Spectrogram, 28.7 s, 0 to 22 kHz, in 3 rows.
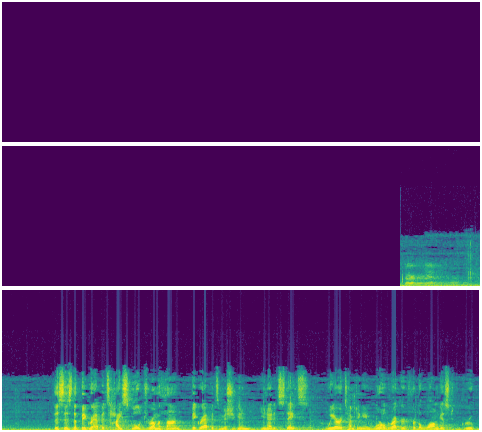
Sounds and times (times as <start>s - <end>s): Speech: 17.6s - 18.3s, 20.2s - 28.6s.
